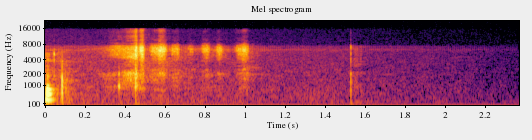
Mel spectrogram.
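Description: Near silence: a faint, brief rustle over the first second and one small click about one and a half seconds in.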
